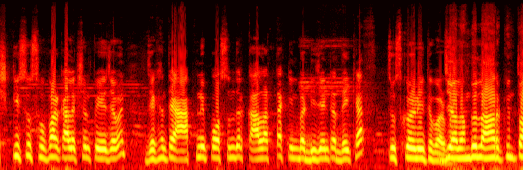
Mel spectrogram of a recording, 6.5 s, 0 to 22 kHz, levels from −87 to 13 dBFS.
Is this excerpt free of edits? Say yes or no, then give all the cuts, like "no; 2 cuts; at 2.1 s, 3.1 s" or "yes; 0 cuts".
yes; 0 cuts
